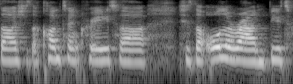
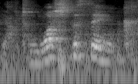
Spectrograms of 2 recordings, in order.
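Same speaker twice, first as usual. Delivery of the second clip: ordinary talk, nothing marked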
